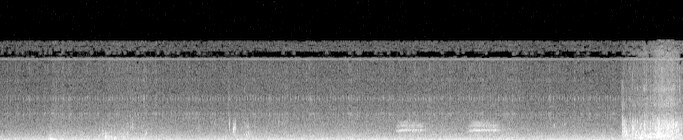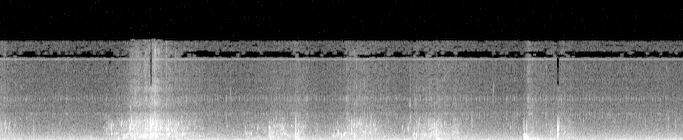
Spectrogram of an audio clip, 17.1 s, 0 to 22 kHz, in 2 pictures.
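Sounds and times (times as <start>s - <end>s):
water sloshing and splashing: 0.6s - 2.0s, 2.7s - 3.3s, 7.8s - 8.8s, 9.8s - 15.8s.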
